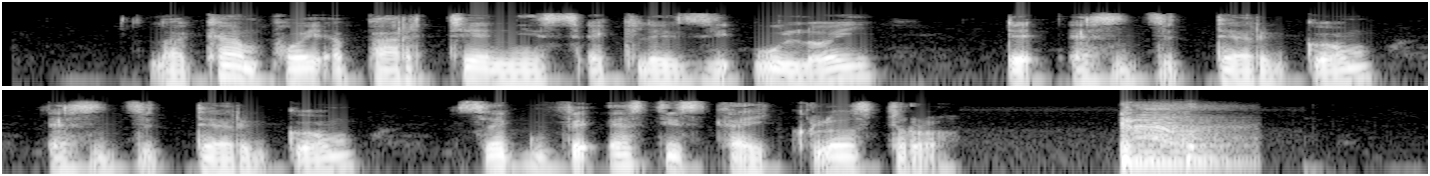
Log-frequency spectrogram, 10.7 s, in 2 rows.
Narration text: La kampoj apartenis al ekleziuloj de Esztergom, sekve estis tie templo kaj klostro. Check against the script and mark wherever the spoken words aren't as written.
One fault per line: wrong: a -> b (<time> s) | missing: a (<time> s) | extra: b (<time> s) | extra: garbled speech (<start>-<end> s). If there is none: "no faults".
missing: al (2.1 s)
extra: Esztergom (5.6 s)
missing: tie templo (8.0 s)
